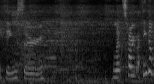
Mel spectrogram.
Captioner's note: radio playing in background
